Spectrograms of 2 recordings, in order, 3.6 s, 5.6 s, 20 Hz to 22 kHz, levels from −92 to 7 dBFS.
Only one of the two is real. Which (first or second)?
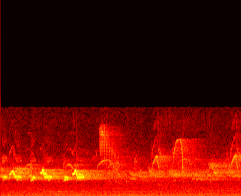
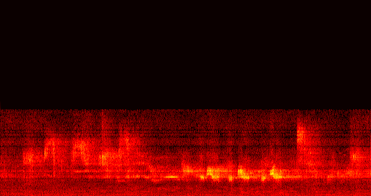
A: first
